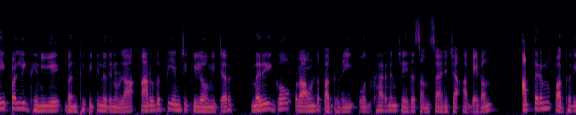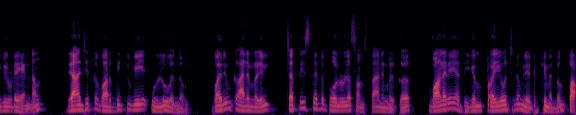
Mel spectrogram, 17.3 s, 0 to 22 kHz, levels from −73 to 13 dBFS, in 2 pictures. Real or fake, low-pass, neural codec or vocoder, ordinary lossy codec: fake; 14.4 kHz; codec, 32 kHz, 1.9 kbps, SNAC; none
